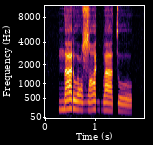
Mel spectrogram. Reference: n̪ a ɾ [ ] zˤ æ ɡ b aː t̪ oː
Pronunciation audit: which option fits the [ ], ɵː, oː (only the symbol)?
oː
